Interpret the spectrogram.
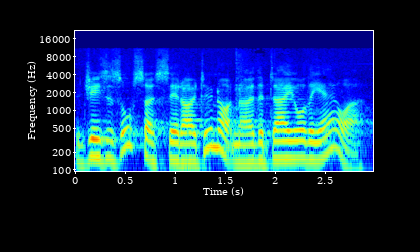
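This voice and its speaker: Higher-voiced male preacher in an echoing hall. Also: animated, darkish tone, slight background noise. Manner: measured, didactic, explaining simply in short phrases. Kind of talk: teaching sermon. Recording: long hall reverb.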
